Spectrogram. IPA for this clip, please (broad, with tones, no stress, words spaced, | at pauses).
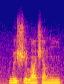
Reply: we˦ʃe˦˨ lã˧ ʃã˧nĩ˧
